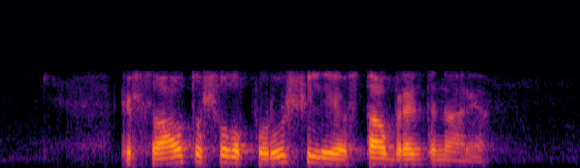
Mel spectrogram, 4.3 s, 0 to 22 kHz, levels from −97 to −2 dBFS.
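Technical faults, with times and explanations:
Throughout: G.729 codec. The whole thing sounds like a narrowband phone call, held to roughly 200 Hz to 3.7 kHz, with that rough, slightly synthetic edge you get when speech is rebuilt from a filter, a pitch predictor and a few pulses. The texture fits an 8 kbit/s G.729A line.
0.45–0.49 s and 2.21–2.26 s: VoIP packet loss concealed by the speech codec. Each time about 30 ms goes missing, the second one right after "so avtošolo". The decoder stretches its last sound into a fading buzzy tone or coloured noise, and the speech stays weak or distorted going into "je ostal brez".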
